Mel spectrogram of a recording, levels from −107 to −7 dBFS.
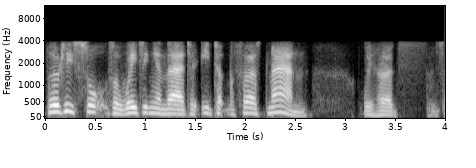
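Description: The whole recording has passed through a low-rate speech coder, consistent with the G.729 codec at 8 kbit/s: the voice is rebuilt from a filter, a pitch predictor and a few pulses per frame, so nothing above 4 kHz survives and the speech sounds plainly rough and synthetic.

From 0.49 to 0.65 s, about 100 ms of audio went missing, which fits five lost packets. This is VoIP packet loss concealed by the speech codec: the decoder extended its last pitch and filter with falling gain, giving a drawn-out, fading stretch. At 3.57 to 3.92 s a longer gap of about 240 ms, roughly twelve packets, is stretched out and fades, and the voice stays weak or distorted after packets resume.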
